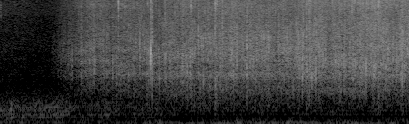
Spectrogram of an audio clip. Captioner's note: wheels slosh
